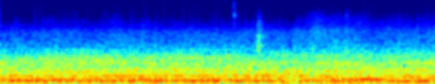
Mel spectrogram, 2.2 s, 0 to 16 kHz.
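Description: BMW M2 on new Michelin PS4S tyres accelerating out of a corner, a steady loud engine drone with a faint whine held at a constant pitch, close and continuous with no speech.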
